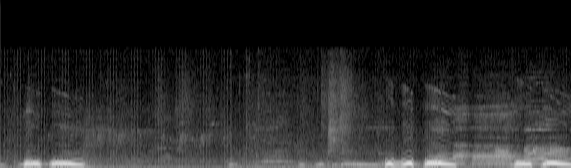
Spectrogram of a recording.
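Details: Spotted dove kept as a decoy to draw wild doves, calling in an urging style. It gives a pair of mellow falling coos, pauses for a few seconds, then adds two more three-part phrases of short hoots and a drawn-out coo.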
